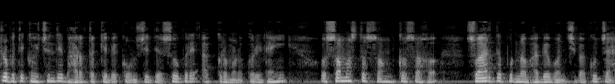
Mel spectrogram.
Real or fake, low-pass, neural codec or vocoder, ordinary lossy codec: real; none; none; none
